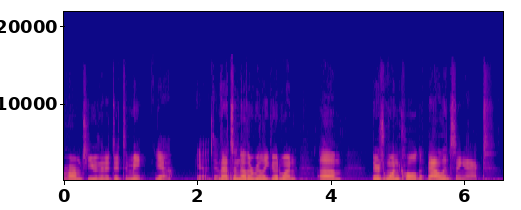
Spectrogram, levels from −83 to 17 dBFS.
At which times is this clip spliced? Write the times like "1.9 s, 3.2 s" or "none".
none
